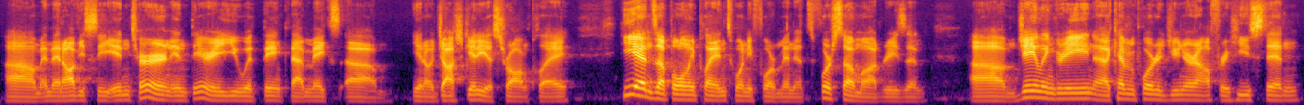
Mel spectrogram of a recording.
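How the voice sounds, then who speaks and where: A congested man with a nasal sound rambles through frustrated sports fantasy analysis, heavy on filler words. His lowish voice moves at a moderate pace and comes across a bit bright, clear and resonant in this casual analysis chat.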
